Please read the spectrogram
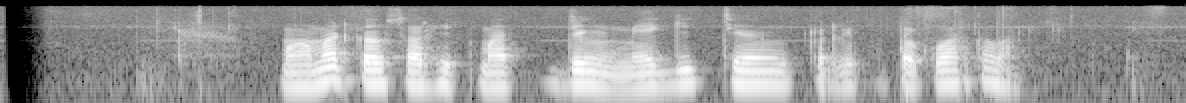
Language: Sundanese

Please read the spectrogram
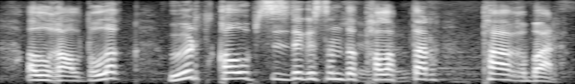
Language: Kazakh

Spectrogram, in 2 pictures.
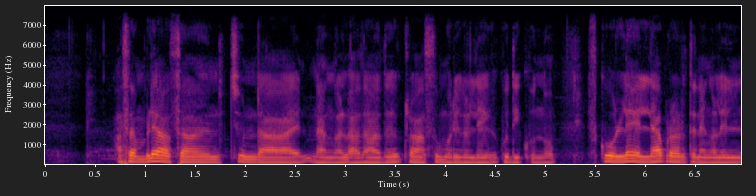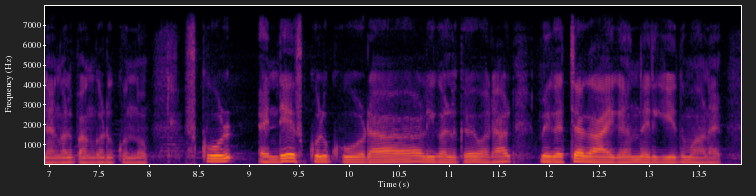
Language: Malayalam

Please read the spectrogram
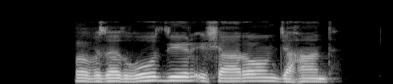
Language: Yidgha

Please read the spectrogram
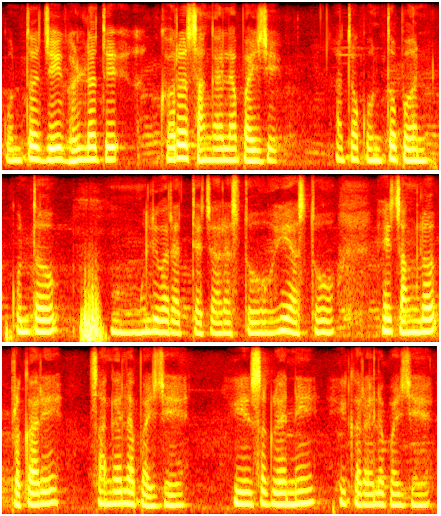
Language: Marathi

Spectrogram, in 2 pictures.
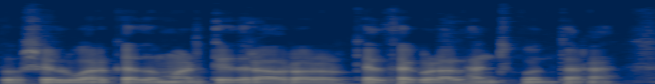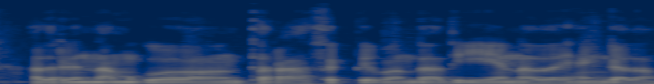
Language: Kannada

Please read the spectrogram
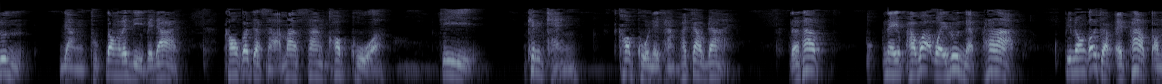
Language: Thai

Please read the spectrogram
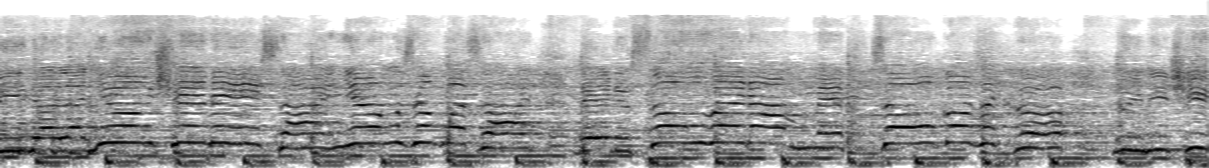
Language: Vietnamese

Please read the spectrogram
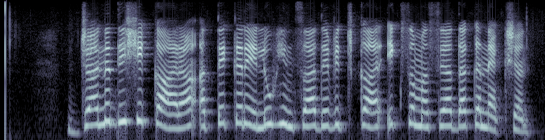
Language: Punjabi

